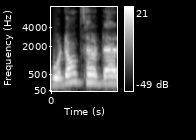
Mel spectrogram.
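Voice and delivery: normal talking voice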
